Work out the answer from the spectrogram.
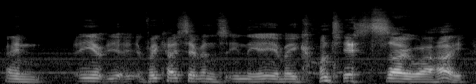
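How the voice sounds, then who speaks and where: A man hosts an informal technical show-and-tell, often doubling up his phrases. His voice sits at a middling pitch, with some background noise around him. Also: fairly even intonation, a little slow, fairly bright tone. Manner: repeats words and phrases. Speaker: host of an amateur radio club presentation.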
